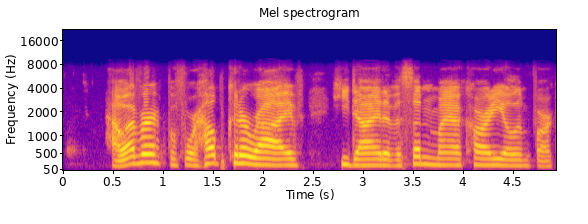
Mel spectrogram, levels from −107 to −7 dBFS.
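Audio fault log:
Nothing stood out on listening to this speech, which comes across as ordinary call audio with its content stopping at about 8 kHz, as expected from the call's processing and codec.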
